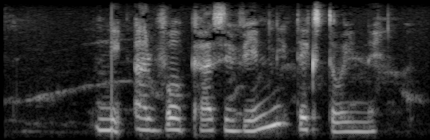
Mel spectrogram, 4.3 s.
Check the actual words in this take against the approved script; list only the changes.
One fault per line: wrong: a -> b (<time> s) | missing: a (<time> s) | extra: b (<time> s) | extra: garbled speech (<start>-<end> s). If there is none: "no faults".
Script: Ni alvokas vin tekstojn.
no faults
